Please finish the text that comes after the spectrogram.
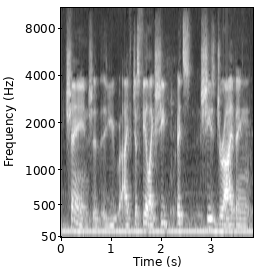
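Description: A man's voice: on the low side, steady tone, measured pace. A man talking casually as a screenwriter being interviewed about his script. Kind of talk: casual discussion of their script. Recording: audible background hum and noise.

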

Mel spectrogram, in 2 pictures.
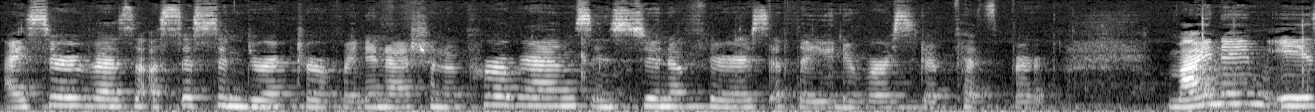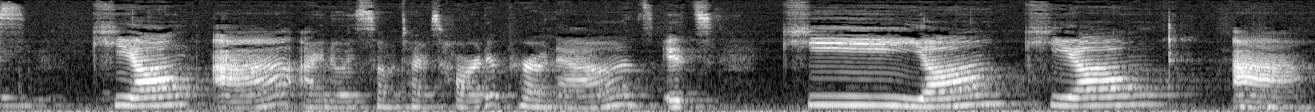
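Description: A woman from South Korea with a Korean accent, giving an earnest, halting personal talk at a panel session, with many "you know" fillers. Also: fairly high pitch, background noise. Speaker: university staff speaker.

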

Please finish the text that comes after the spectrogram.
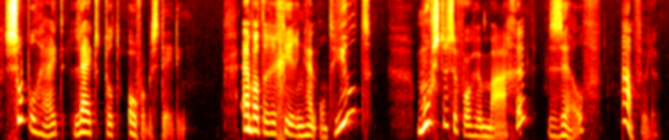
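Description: A woman narrating a literary radio play in an expressive storytelling manner. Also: on the low side, a little slow, no echo, studio quality.

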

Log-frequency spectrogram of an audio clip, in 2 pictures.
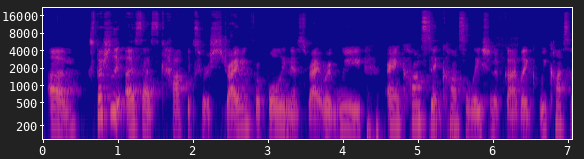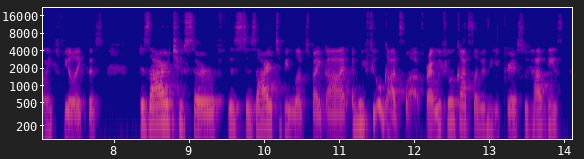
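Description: Young woman guest on a podcast, earnest, says "like" a lot, mid-pitched voice. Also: a little fast, a bit bright. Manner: earnest, lots of fillers like "like" and "um". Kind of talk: casual faith conversation.

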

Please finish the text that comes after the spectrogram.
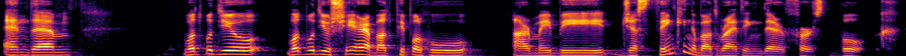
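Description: A man's voice: medium pitch, slow pace, clear, resonant tone. A man hosting an interview, asking questions and giving short encouraging reactions. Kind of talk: interview host.

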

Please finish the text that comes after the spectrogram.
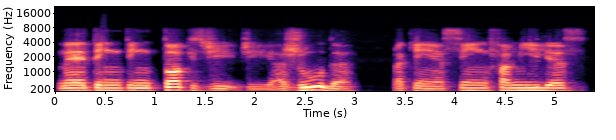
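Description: A man's voice: mid-range voice, steady tone, takes it slowly, lo-fi sound. A man with a Brazilian Portuguese accent hosting a casual interview show in an effusive, informal way. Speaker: show host.

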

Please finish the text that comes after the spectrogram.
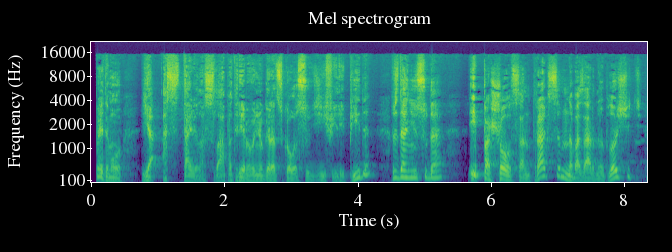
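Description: An actor playing a pompous, wily populist lawyer in a radio play, fervent and rhetorical, with dramatic pauses. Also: male voice, fairly low pitch, wildly swooping pitch, vocal fry, breathy edge, exaggerated voice. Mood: brisk encouragement. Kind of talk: 1980s radio play monologue.

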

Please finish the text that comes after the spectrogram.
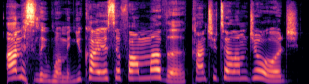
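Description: A woman reading aloud and voicing a cheeky teenage boy twin who teases his mother, in a much higher, louder voice. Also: big pitch swings, a little fast, no room sound, studio quality. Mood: mock-indignant. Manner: teasing, mock-indignant.

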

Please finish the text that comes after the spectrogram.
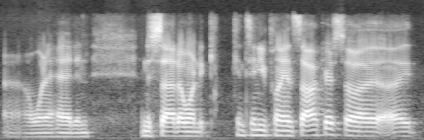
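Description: A man's voice: fairly low pitch, fast, darkish tone, dull audio. A young man from the United States, a soccer goalkeeper, telling his story in a casual interview with many fillers and restarts.

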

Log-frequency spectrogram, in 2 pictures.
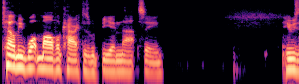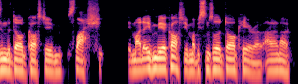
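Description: A man's voice: fairly low pitch, fairly even intonation, a little fast, darkish tone. A man co-hosting a podcast in casual, bantering conversation about pop culture. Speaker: podcast host.

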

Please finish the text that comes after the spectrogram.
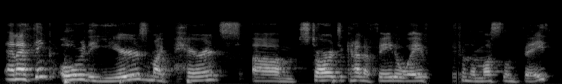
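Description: A man's voice: high-pitched, normal speed, a little mellow, muffled recording. A man in his forties, born in Iran and raised in the United States, telling his life story earnestly in a casual interview. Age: 40s. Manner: earnest, repeats words as he talks. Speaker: sports team chaplain and former youth pastor.

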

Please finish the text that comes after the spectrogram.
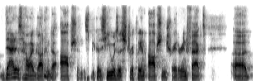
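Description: A man from South Africa, a podcast guest telling his story in a chatty, earnest way with frequent fillers. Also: sits low. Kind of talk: casual storytelling in a podcast interview.

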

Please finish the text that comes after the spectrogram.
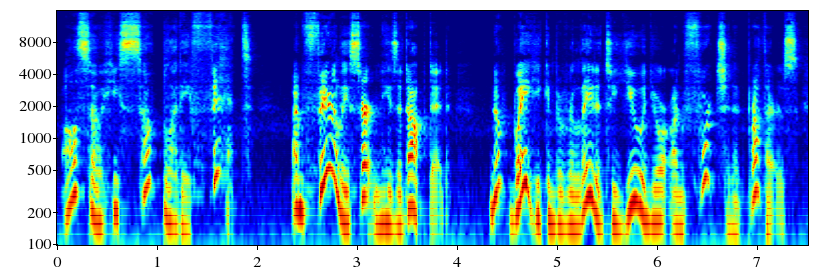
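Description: A woman voicing a haughty, sharp-tongued young witch with a huffy, dramatic manner in a story reading. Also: fairly low pitch, wildly swooping pitch, moderate pace, slightly rough, heavily acted. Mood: gleeful, unapologetic.

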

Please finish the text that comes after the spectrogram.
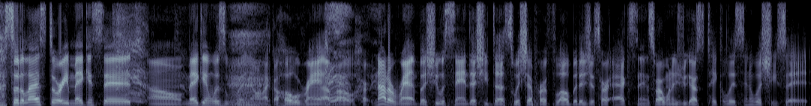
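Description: A man's voice: medium pitch, a little fast, hardly any pauses, no echo, clean studio sound. A man co-hosting a casual pop culture podcast, explaining his points with examples as he goes. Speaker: podcast co-host. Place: podcast studio.

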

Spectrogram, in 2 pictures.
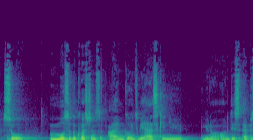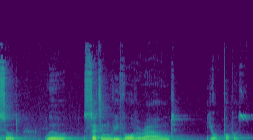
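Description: A man's voice: extremely low pitch, fairly even intonation, a little slow, warm tone. A man interviewing a guest on a podcast, speaking reflectively and motivationally, with frequent restarts. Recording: echoey room with long reverb.

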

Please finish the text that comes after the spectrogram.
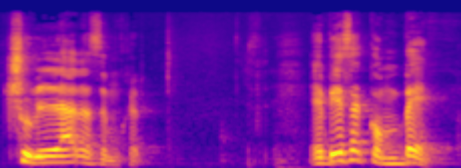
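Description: Mexican male streamer, rambling and crude, bright forward tone. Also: fairly high pitch, very animated, slow pace. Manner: joking, crude slang, rambling. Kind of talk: casual livestream chat, reading viewer comments.

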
